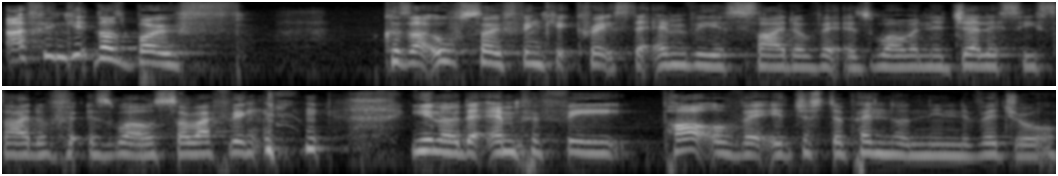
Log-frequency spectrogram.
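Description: A London accent at a fairly quick pace, bright and sharp in tone, over a quiet background. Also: woman, medium pitch for a woman. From London (Peckham). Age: 30s. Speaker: entrepreneur. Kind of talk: casual chat. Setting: studio.

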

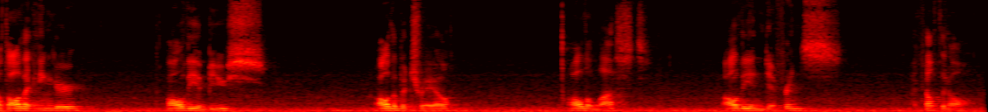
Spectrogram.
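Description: Flat, monotone speech with an American accent at a fairly slow pace, with long, frequent pauses, noticeable background noise and audible room echo. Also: man, medium pitch for a man. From Wisconsin, near Sheboygan. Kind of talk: homily. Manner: halting, repeats words.

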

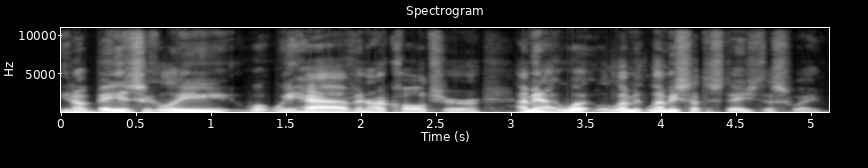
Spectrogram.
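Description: Recorded very cleanly against a silent background, a man talks in a plain, everyday voice with ordinary pitch variation. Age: 60s. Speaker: addiction treatment executive. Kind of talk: radio interview. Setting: studio.

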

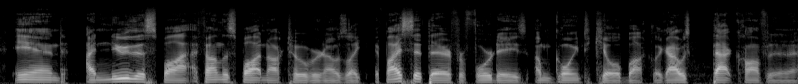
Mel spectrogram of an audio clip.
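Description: Speaking with a plain, everyday voice, a man talks at a fairly quick pace with hardly any pauses, his fairly low pitch holding fairly even intonation amid big swings in loudness, in a dry, close sound with no echo. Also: very clean recording, silent background. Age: 30s. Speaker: hunter and podcast host. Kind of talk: casual chat. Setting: in person, Utah.

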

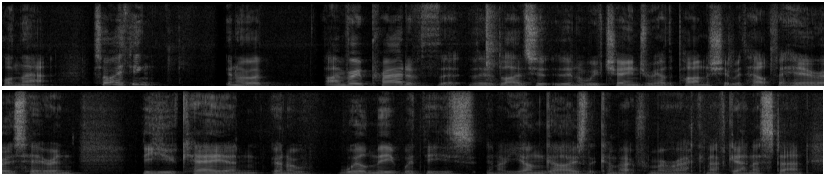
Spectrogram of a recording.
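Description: A man speaks in a British accent with a very deep, low pitch, somewhat breathy. His pace is fairly quick, his pitch varies in an ordinary way, his loudness stays very even, and the recording is very clean with a silent background. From UK. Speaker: entrepreneur, company founder. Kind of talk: interview. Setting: company office.

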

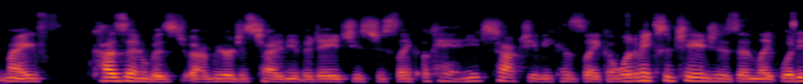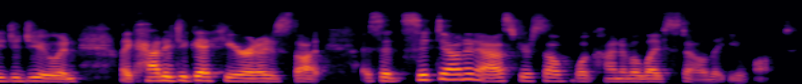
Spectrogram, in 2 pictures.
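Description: Against a quiet background, a woman with an Ontario accent speaks at a very deep, low pitch with ordinary pitch variation. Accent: Canadian (Ontario). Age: 40s. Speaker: entrepreneur and mental health advocate. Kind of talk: interview conversation.

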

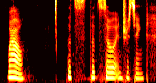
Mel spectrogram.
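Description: Monotone, flat intonation in an American accent comes through a dry, close sound with no echo in a very clean recording with a silent background. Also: woman. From Texas, US. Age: 30s. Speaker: podcast co-host, mother. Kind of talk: casual chat.

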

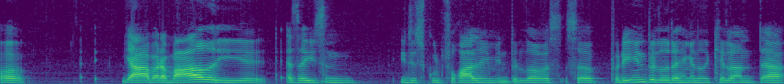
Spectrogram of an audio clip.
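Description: Her intonation is monotone and flat. The woman's voice sits at a medium pitch. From Denmark, West Jutland. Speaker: photographer and artist. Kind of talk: public talk on stage.

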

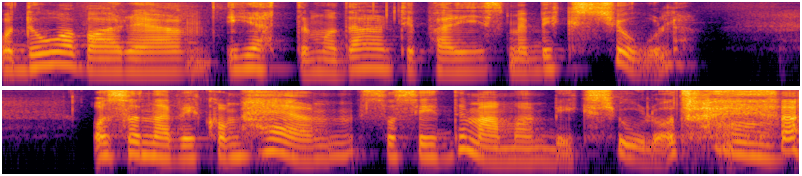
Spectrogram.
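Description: On a very clean recording with a silent background, a woman speaks at a fairly slow pace. Her pitch is fairly low, with ordinary pitch variation. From northern Sweden, Ångermanland. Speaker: influencer and business consultant. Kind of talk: casual chat. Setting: studio. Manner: halting.

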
